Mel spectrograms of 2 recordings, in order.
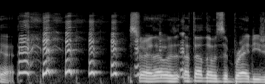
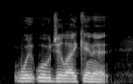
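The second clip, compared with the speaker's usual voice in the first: usual speaking voice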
